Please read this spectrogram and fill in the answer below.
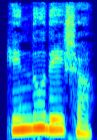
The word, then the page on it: ಹಿಂದುದೇಶ: hindu dēśa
